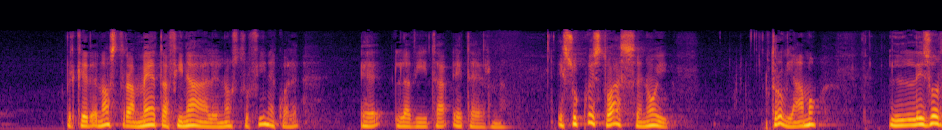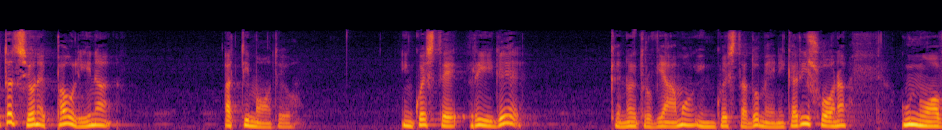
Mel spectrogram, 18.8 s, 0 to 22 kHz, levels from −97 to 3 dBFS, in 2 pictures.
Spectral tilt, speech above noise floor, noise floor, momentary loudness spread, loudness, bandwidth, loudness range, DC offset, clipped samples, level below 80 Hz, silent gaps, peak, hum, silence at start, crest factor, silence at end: -6.5 dB/octave; 42 dB; -59 dBFS; 13 LU; -18 LUFS; 8.8 kHz; 6 LU; under 0.1%; under 0.1%; -56 dBFS; none; 0 dBFS; none; 0.65 s; 18 dB; 0 s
